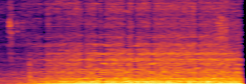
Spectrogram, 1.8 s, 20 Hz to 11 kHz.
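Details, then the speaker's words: 2007 Toyota Tundra with crash damage, HVAC blower running on recirculate: the sound goes from smooth to a low, steady droning hum that swells and holds with a slight shudder. The blower is vibrating; the owner suspects it sucked in a leaf. "it was like quiet and then all of a sudden it started oh well it was smooth and then it started making like a vibrating sound"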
